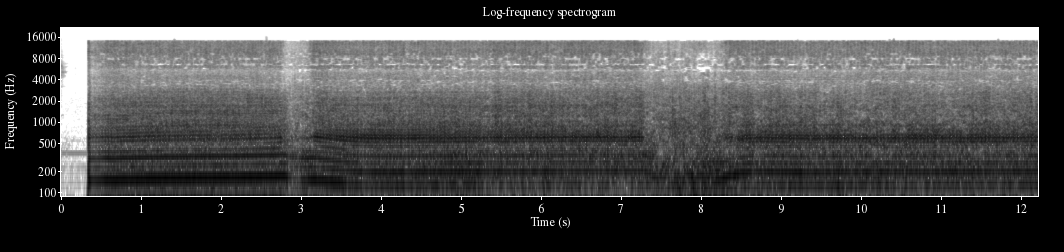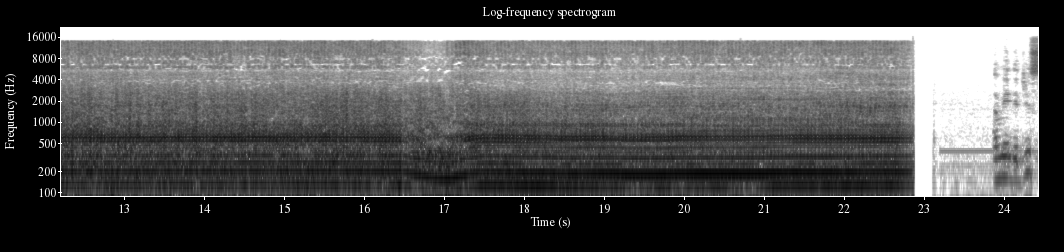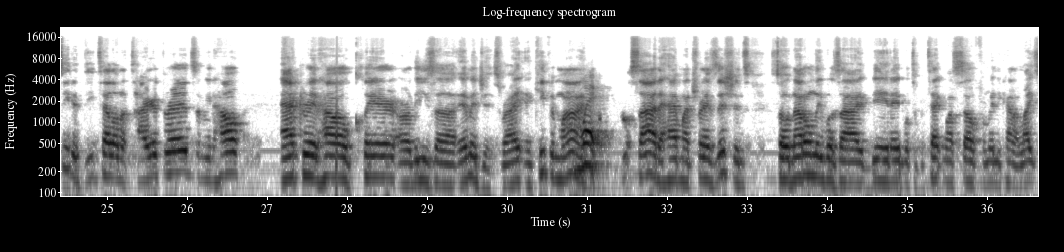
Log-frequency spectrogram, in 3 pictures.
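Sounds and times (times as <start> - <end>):
ATV engine droning while being driven in the Dominican Republic: 0.0 - 22.9, 30.7 - 32.6
speech: 24.5 - 26.6, 27.2 - 36.6.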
